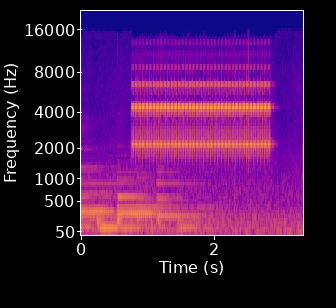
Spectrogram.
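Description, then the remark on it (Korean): An electronic phone ring for an incoming call trills steadily for about two seconds, a rapid warbling pulse of bright, high tones over faint low background music that continues quietly once the ringing stops. “그렇게 저 혼자 가슴앓이를 하던 어느 날 그에게서 갑자기 전화가 온 겁니다.”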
